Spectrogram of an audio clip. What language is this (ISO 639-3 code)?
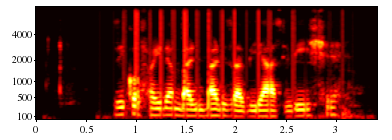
swa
